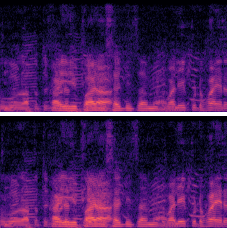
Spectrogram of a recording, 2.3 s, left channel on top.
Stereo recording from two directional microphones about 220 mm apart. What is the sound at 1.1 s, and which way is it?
Speech, 10° left (ahead or behind).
